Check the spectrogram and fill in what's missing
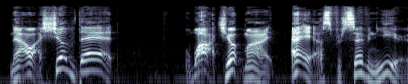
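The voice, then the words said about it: Bad impression, sounds Southern. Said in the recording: “Why is it Southern?... Was like Foghorn Leghorn a little bit there... That was a terrible impression.”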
